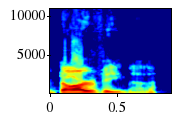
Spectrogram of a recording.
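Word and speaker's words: Dravina: Darvina En It's D R A not D A R Draina or Darvina Darvina the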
